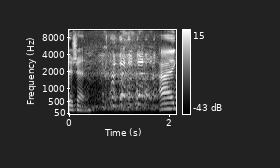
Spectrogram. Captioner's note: audience laughing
